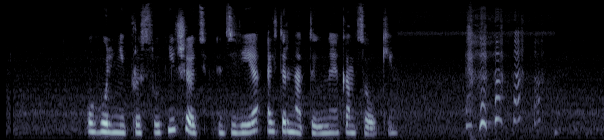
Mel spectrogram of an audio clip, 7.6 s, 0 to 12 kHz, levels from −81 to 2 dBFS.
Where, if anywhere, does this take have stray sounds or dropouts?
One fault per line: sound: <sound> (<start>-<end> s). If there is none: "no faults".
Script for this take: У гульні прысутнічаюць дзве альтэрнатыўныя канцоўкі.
sound: laugh (5.8-6.8 s)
